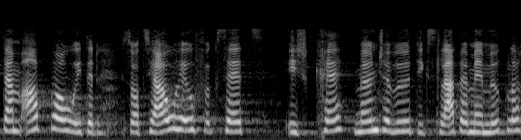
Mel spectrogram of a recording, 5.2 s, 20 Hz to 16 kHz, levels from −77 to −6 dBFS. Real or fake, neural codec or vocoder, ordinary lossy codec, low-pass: real; none; none; 7.2 kHz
